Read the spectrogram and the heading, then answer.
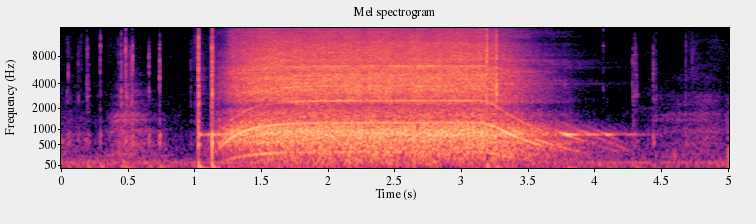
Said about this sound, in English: So she got Mummy's hairdryer.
